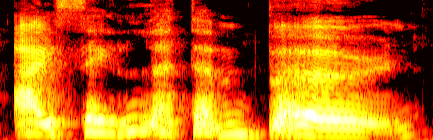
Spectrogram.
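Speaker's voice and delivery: slow, dramatic defiance; defiant declaration. Acted. Tessa defying the Shadowhunters, slow and dramatic. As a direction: declare it like a rebel heroine. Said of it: "Okay, Katniss, calm down".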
